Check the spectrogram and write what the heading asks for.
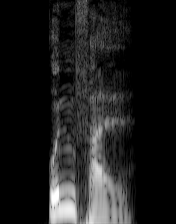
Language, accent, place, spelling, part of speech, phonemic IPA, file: German, Germany, Berlin, Unfall, noun, /ˈʊnˌfal/, De-Unfall.ogg
- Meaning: accident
